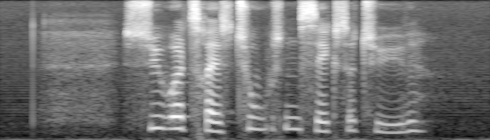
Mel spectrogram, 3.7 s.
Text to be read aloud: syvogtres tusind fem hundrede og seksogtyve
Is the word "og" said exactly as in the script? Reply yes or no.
no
